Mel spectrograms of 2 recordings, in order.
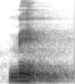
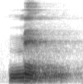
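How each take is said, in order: The two takes are said the same way.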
